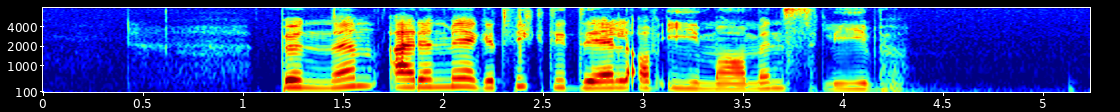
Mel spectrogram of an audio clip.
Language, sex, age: Norwegian, female, 25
